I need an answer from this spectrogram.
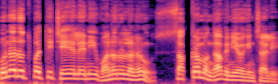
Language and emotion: Telugu, neutral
